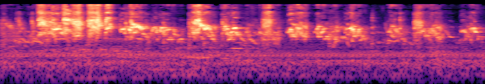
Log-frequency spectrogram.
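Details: Unbroken budgerigar chatter on a morning: overlapping high, scratchy chirps and raspy squawks rising and falling in quick succession from several birds, with a steady low hum beneath.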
